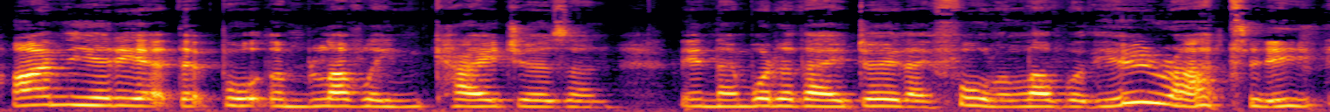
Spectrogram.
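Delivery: playfully put-out quoted protest; a bit upset. Retold or imitated. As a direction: complain with mock hurt, ending in a laugh. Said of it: "was a bit upset".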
